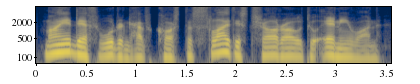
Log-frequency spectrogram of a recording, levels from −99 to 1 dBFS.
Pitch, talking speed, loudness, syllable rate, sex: 115 Hz, 185 wpm, -19 LUFS, 4.8 syllables/s, male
